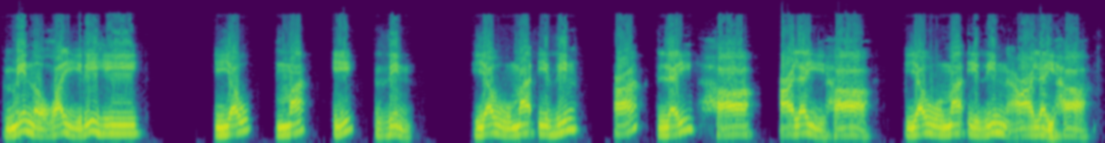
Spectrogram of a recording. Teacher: یہاں پہ تنوین کا اظہار ہوگا، یعنی نون ساکن کی آواز کو ظاہر کر کے پڑھنا ہے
